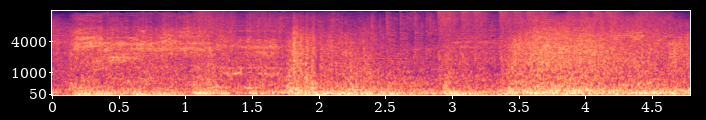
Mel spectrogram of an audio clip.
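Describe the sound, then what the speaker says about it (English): Explosions from the monster Brachydios in Monster Hunter XX roar as a dense, continuous rumbling blast, with a sharp burst near the middle and a louder surge of crackling noise toward the end, with no voices. "I guess I'll just manage to completely dodge all the explosions without getting an adept dodge."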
